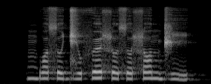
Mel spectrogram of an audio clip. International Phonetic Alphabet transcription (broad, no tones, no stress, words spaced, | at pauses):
mbɔsod͡ʑofœ ɬosoɬɔ nd͡ʒi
